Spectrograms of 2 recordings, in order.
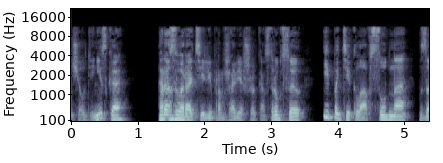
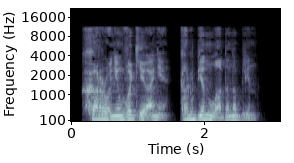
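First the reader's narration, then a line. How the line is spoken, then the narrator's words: Snort. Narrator (Russian): фыркнул Курьянов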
